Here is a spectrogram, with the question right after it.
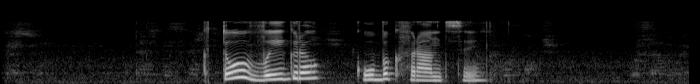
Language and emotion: Russian, neutral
